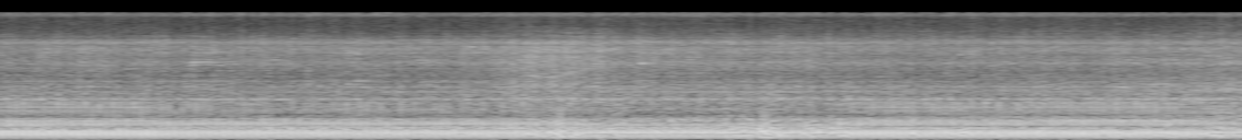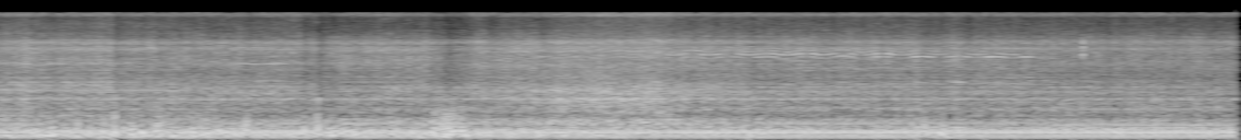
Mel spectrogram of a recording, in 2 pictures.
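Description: Motorcycle engine of a passenger tricycle running while riding along the road, with steady road noise. The engine note changes about halfway through, and there is a single knock about two-thirds of the way in.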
